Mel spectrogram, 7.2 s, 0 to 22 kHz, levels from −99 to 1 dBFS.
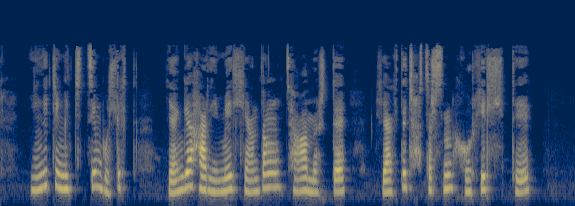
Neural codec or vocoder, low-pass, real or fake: none; 9.9 kHz; real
